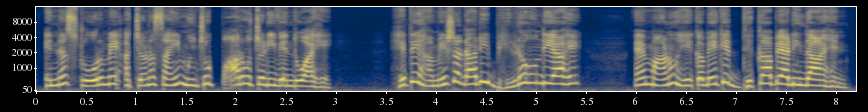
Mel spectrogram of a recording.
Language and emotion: Sindhi, angry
